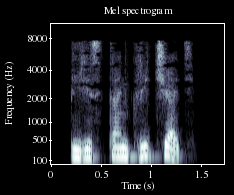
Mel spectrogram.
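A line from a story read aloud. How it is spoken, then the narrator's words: Sharp mother. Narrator (Russian): резко ответила мама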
